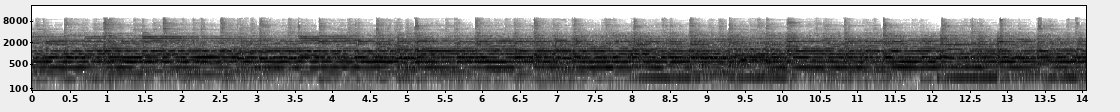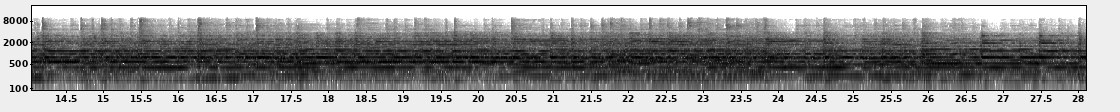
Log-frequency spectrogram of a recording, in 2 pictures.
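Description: Live instrumental passage of an acoustic guitar and an electric guitar playing together, with no singing.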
